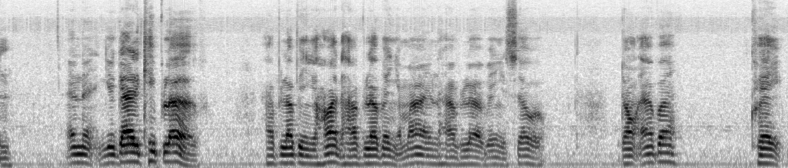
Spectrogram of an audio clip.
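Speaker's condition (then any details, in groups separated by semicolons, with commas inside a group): Traumatic brain injury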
